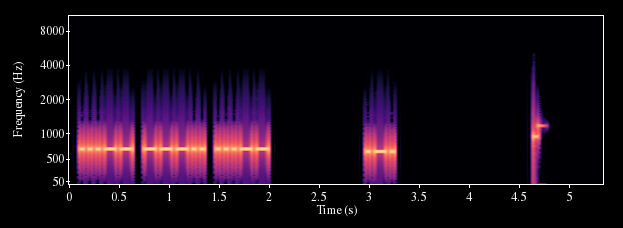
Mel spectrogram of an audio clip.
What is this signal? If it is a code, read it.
Morse code, heard as a keyed tone, about 30 wpm, 700 Hz. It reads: 383 R
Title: Worked All Europe DX Contest - QTC Exchange - 30wpm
